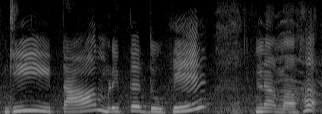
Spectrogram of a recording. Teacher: মাঝখানে মৃত দু এতটুকুতে কিন্তু দীর্ঘ করা যাবে না, দ্রুত বলতে হবে · বিসর্গের পরে কিছুই নেই, তাই পূর্ণ হয়ের মতো উচ্চারণ হবে নমঃ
